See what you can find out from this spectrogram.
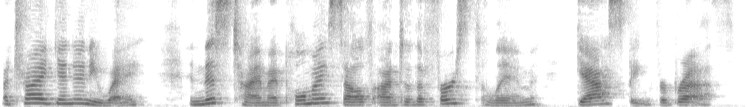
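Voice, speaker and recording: Expressive woman reading a children's story, husky voice. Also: mid-range voice, normal speed. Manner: animated, acts out the dialogue. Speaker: reader reading a children's book aloud. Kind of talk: expressive read-aloud narration with asides to listeners.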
